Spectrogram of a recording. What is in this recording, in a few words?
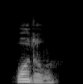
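"waddle", Australian English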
